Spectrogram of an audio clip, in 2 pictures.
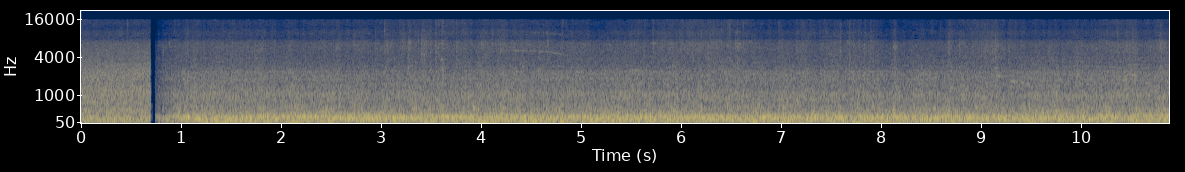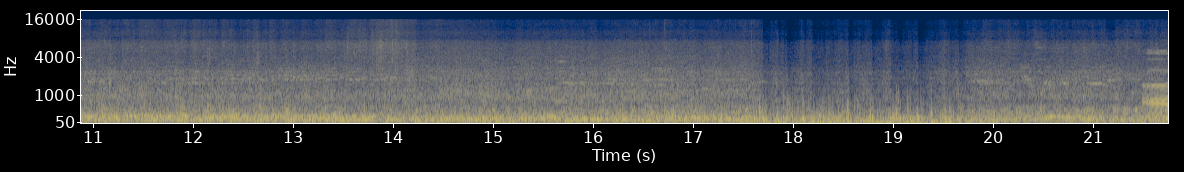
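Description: Coromandel Express train heard from inside an AC coach while running, a loud steady rumble with wind-like roar throughout, and no talk.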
